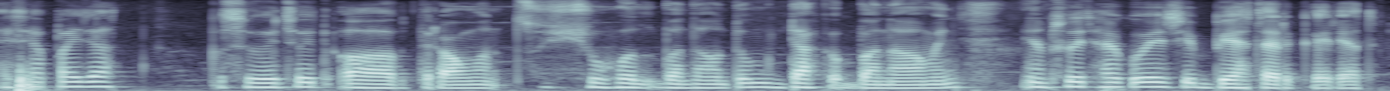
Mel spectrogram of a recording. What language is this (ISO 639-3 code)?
kas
